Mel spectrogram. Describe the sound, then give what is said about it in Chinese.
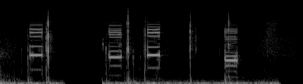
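A mobile phone is dialed with a series of short touch-tone key beeps, in quick bursts broken by a brief silent gap, each beep clear and fairly soft. “那么你现在就给那个南京先生打电话，打手机。”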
